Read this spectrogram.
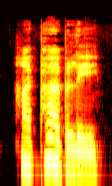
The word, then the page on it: hyperbole: British English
